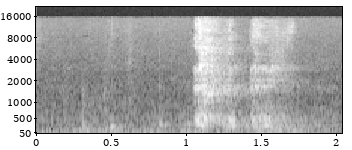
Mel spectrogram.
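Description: A person clearing their throat with two short coughs about a second in.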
